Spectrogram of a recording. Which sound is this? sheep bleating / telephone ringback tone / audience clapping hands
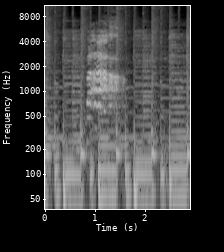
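sheep bleating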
